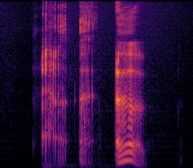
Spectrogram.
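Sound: burp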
